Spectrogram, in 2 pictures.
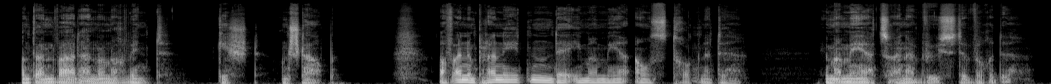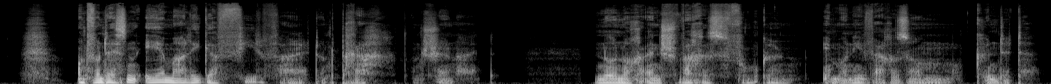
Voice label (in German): Hoerbuch SF Epilog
